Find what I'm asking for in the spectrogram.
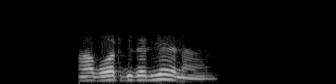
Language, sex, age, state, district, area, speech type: Maithili, female, 60+, Bihar, Madhepura, rural, conversation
